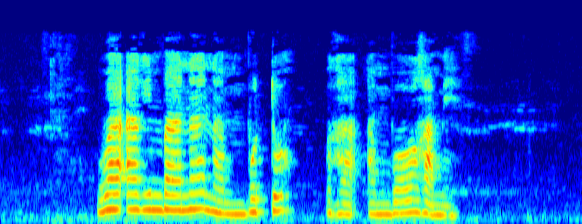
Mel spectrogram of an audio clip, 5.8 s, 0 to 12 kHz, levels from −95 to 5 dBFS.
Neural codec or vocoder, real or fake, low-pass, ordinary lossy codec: none; real; 7.2 kHz; MP3, 48 kbps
